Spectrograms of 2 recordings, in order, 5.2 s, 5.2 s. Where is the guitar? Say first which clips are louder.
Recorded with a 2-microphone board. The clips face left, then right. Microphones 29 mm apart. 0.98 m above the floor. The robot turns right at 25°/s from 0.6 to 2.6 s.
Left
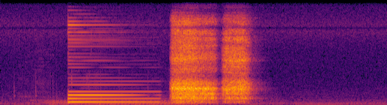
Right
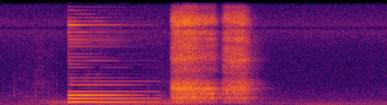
Left 3 dB; 5° left, 0.8 m; by 2.2 s 40° left, 0.8 m.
